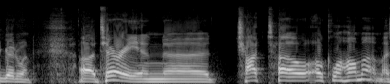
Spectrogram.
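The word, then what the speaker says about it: Chouteau: Uh, Terry in Chatau, Oklahoma.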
